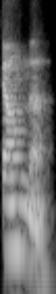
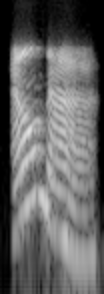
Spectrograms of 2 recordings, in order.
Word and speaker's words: Helna: name uh is pronounced elna elna yes h is silent that's fine silent everybody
